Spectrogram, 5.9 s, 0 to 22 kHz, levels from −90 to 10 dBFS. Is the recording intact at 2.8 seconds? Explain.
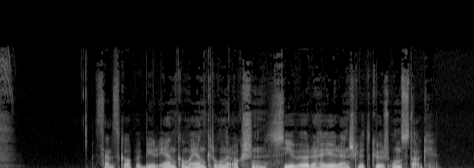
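No, 2.8 seconds sits inside an automatic gain rise running from about 1.29 to 2.99 s, just before "aksjen syv øre". The AGC decided the input was too quiet and eased its gain up by about 7 dB, so the speech and the background noise swell together over that stretch.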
